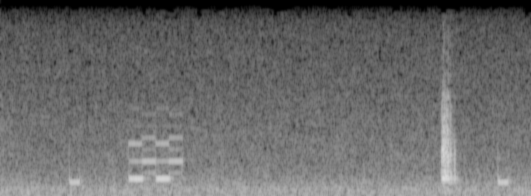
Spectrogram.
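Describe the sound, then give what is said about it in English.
A few short DTMF touch-tone dialing beeps bringing up a radio phone patch to the state police, over a hissy, band-limited radio channel, with a brief burst of static near the end and no talking. “There's no injuries as I can see, but I was just wondering, should I bring up the phone patch for the state police?”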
